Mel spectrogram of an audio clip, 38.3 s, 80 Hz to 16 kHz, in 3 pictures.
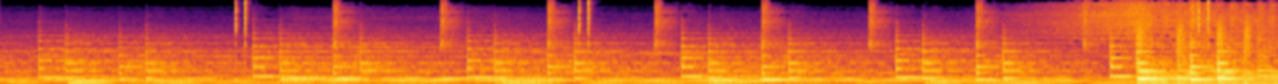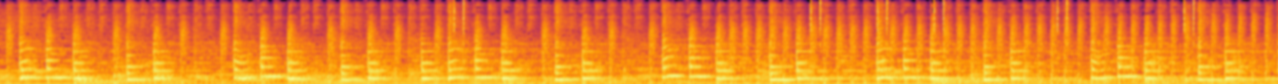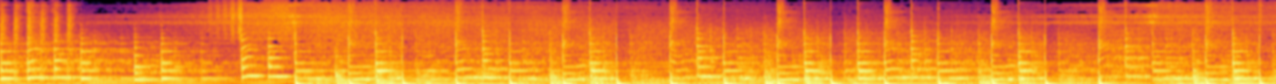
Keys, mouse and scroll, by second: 2.3 click, 5.7 click, 11.6 click, 17.1 click, 20.6 right click, 22.0 right click, 23.3 click, 26.3-28.7 typing, 29.2-32.9 drag, 32.0-33.8 typing, 36.2-36.9 typing, 37.0 ctrl+alt+scroll up 1, 38.1-38.3 typing.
